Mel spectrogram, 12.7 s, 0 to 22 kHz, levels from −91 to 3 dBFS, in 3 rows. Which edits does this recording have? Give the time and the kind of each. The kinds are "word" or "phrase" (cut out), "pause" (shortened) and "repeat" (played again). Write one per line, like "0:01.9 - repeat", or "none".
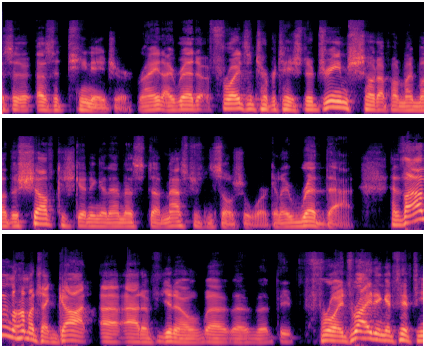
0:04.9 - word

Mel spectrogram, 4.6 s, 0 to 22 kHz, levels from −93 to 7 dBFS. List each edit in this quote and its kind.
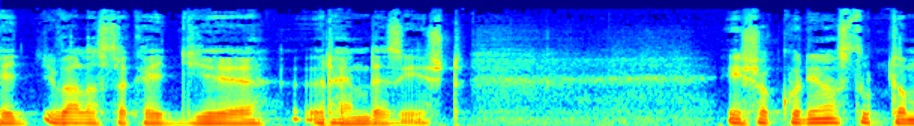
none

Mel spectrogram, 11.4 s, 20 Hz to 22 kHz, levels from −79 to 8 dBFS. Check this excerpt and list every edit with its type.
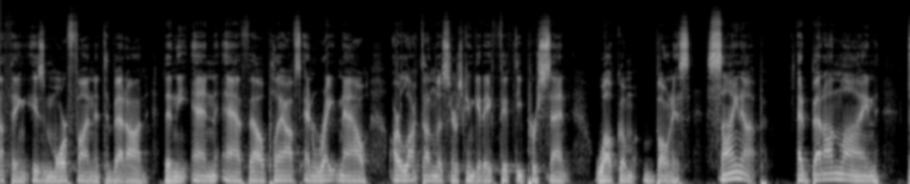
0:01.9 - pause

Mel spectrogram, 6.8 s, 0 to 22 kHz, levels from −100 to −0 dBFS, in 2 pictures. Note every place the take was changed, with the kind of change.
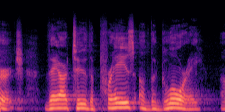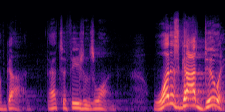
none

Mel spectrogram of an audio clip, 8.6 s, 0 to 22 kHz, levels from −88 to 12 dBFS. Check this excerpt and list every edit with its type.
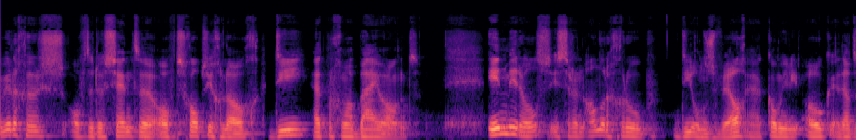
0:01.8 - word
0:02.6 - pause
0:04.8 - pause
0:06.6 - pause
0:07.4 - phrase

